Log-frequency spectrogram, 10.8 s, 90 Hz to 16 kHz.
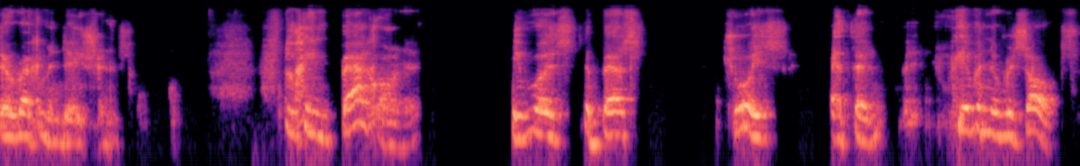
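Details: Real adult man, a head and neck cancer survivor, 25 years after a total laryngectomy in 1996 at age 41, with a primary tracheoesophageal puncture and secondary prosthesis placement; tracheoesophageal speech after total laryngectomy.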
